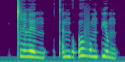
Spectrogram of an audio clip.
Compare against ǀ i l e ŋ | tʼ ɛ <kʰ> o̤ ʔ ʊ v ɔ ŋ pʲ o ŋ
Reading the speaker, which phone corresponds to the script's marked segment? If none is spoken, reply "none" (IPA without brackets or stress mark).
ŋ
